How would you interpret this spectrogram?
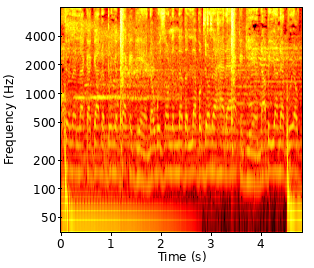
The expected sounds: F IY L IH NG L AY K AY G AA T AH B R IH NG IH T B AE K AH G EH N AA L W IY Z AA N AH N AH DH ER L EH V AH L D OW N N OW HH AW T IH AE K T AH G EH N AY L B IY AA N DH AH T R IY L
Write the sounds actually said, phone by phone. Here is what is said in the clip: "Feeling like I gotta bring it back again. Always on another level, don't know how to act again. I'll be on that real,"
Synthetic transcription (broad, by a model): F IY L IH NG L AY K AY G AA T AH B R IH NG IH T B AE K AH G EH N AA L W IY Z N AH N AH DH ER L EH V L D OW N N OW HH AW T IH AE K AH G EH N AY L B IY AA N DH AH T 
